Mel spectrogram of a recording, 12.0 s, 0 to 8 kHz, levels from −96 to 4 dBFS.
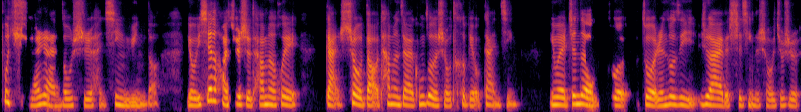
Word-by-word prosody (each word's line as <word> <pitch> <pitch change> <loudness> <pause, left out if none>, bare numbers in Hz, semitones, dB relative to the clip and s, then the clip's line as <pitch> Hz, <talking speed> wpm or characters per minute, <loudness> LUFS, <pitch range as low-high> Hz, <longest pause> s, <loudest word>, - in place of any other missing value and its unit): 不 285 - +2
全 240 -1 -3 0.3
然 180 -6 0
都 180 0 -2
是 180 -2 -2
很 205 +3 -10
幸 195 -1 -1
运 210 +3 -3
的。 225 +4 -9 0.4
有 190 -1 +1
一 - - +3
些 315 +10 +5
的 305 - +3
话 210 -10 +1
确 215 +1 +1
实 200 -3 +1
他 205 +3 -3
们 210 -2 +4
会 215 +3 -1 0.4
感 205 -1 +1
受 200 0 +2
到 195 -1 +1
他 225 - -3
们 215 -2 +3
在 195 -3 0
工 220 +5 -1
作 225 -1 +3
的 185 - +2
时 175 0 -3
候 170 - -2
特 - - -6
别 175 - -3
有 - - -2
干 200 -2 -4
劲， 215 +2 -8 0.4
因 205 -3 +1
为 200 -1 +4
真 225 +4 +3
的 225 - +5
做 190 0 +1 0.2
做 195 -4 +4
人 180 +2 +1
做 210 +1 +3
自 200 - -3
己 190 -3 -2
热 205 -1 +3
爱 185 -2 +2
的 - - -2
事 190 - -5
情 195 +1 -5
的 170 - -6
时 185 - -8
候， 165 - -4
就 185 +2 -6
是 175 -4 -6
200 Hz, 275 characters per minute, -20 LUFS, 185-215 Hz, 0.4 s, 些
